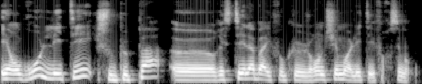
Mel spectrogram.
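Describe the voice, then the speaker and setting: Young man from France, student host, very dark mellow voice, halting questions. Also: a little high. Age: young adult. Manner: halting, searches for words. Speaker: interviewer and channel host. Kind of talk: casual conversational interview.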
